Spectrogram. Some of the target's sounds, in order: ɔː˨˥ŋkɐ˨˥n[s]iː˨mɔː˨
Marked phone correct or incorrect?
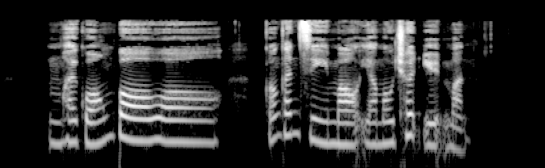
incorrect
